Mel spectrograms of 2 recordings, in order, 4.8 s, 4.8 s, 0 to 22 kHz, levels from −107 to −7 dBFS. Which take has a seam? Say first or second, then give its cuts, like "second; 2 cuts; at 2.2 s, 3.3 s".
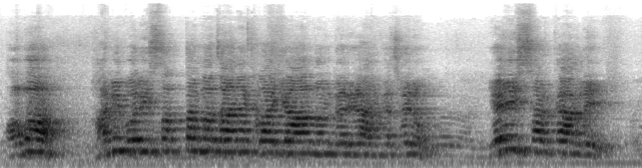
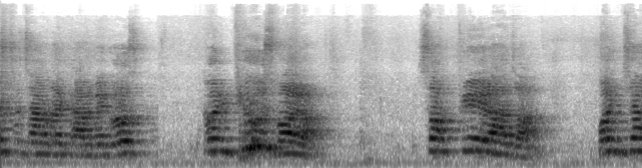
second; 1 cut; at 1.1 s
